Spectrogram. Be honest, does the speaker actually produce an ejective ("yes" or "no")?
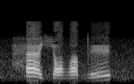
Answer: no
